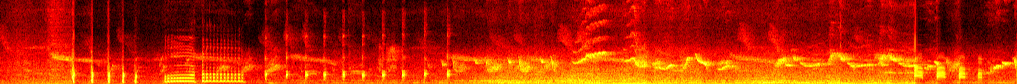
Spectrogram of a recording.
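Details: Caged Chinese hwamei, a tame bird said to sing and fight well: sharp clicks and a brief harsh burst, then a long stretch of varied whistled phrases, sweeping and warbling, over low background hum and some human voice.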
